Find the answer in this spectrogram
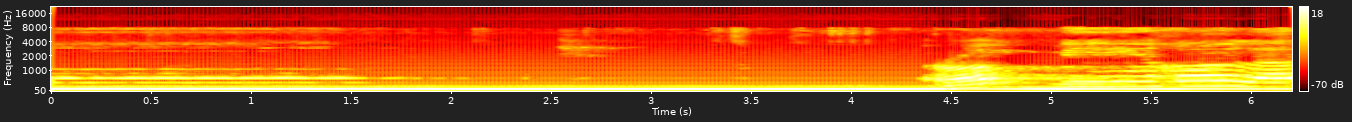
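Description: Male a cappella nasyid group singing shalawat: a steady low hummed bass drone runs under a held sung note that fades out in the first second or two. About four and a half seconds in, a voice slides up into the next sung phrase over the drone.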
